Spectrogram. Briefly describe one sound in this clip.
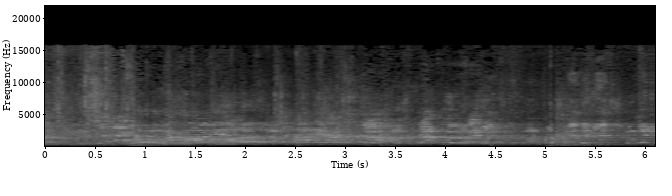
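Bodies thud heavily onto a padded floor.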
